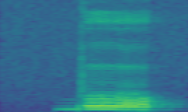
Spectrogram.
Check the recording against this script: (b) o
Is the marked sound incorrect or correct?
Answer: correct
